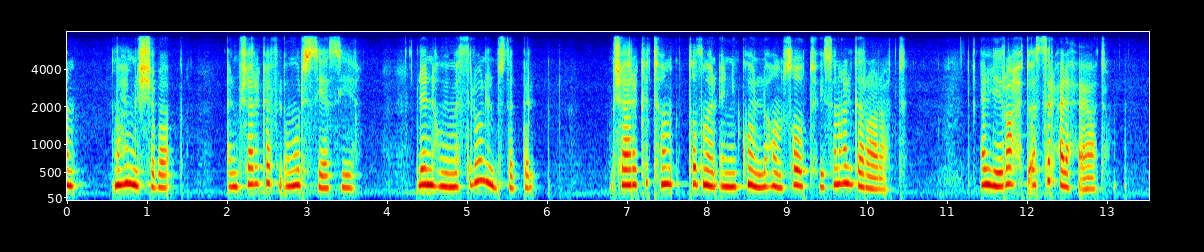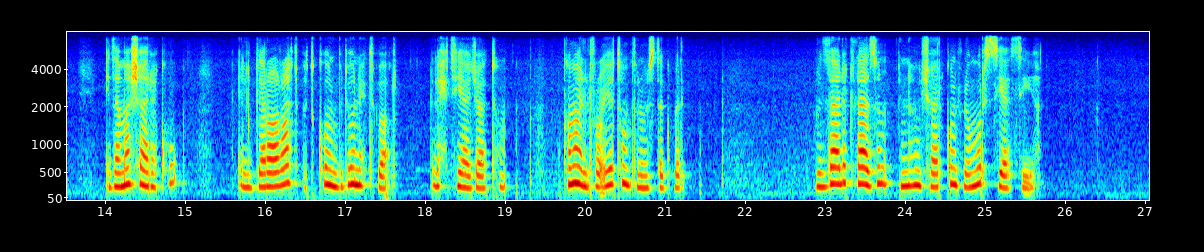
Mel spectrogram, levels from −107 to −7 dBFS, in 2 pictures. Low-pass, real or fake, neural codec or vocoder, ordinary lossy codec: 7.2 kHz; real; none; none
